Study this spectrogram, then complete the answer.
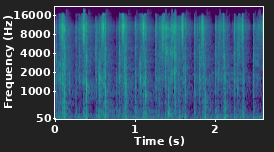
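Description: Tarot cards being shuffled and handled during a draw, a rapid run of crisp riffling flicks and slaps in a steady rhythm, close and fairly loud with no talk.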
